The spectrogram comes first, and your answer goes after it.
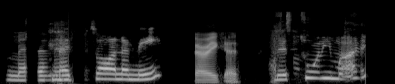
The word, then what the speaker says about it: metonymy: Metonymy. Very good. There's 20 miles. Metonymy. Metonymy. Okay, Yeah, metonymy. Metonymy. Yeah. Like economy, metonymy.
